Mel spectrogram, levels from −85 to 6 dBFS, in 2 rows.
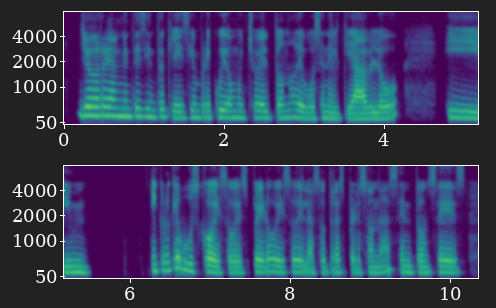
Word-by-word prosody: yo 235 -3 +5
realmente 220 -2 +2
siento 205 -1 -2
que 175 -4 -3
siempre 180 +1 -3
cuido 185 -2 0
mucho 180 0 -4
el 175 -1 0
tono 180 +2 -2
de 180 -3 +2
voz 155 -1 -3
en 170 - -1
el 150 -1 -3
que 155 - -3
hablo 155 - +2 0.6
y, 175 -3 0
mm, 160 -1 -1 0.8
y 200 - +4
creo 210 +1 -2
que 275 +6 +4
busco 190 - +3
eso, 150 -1 +1
espero 165 +3 +1
eso 160 0 -1
de 160 -1 +2
las 150 - -4
otras 160 +1 -4
personas. 155 +8 -4
Entonces, 155 0 -1
170 Hz, 170 wpm, -24 LUFS, 155-195 Hz, 0.8 s, yo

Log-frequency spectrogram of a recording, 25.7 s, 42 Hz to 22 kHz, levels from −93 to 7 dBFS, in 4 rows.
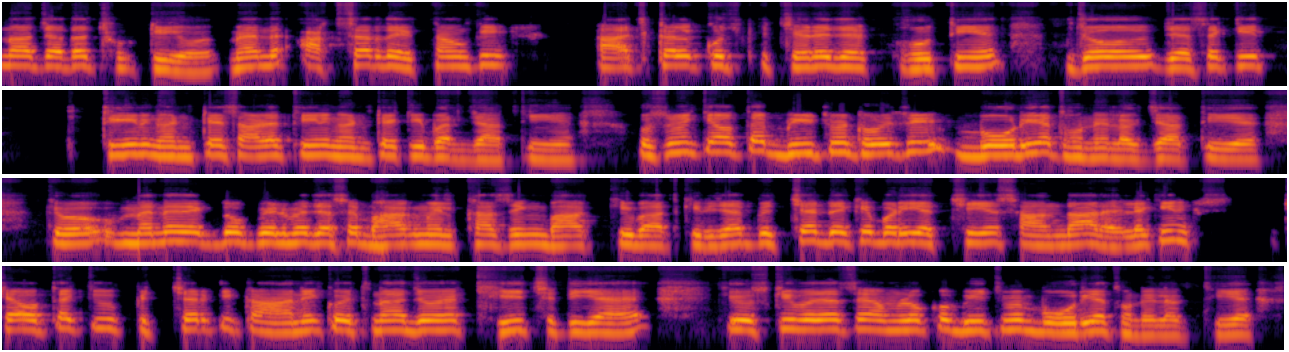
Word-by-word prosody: ना 200 0 +2
ज़्यादा 195 0 +2
छोटी 165 -4 -4
हो। 125 -1 -1
मैंने 190 +3 +1 0.2
अक्सर 205 -1 -1
देखता 190 -1 0
हूँ 190 - 0
कि 210 -1 -1 0.6
आजकल 200 -1 +1
कुछ 195 -1 +1
पिक्चरें 190 -1 +1
ज 180 -1 +2 0.2
होती 160 +3 +1
हैं, 190 +3 +2 0.4
जो 185 +3 +4
जैसे 170 +2 +1
कि 195 +3 0 0.6
3 195 +1 +3
घंटे, 165 +2 0
साढ़े 165 +2 +1
3 180 -1 +1
घंटे 160 0 0
की 170 0 -1
बन 150 -4 0
जाती 130 +2 -3
हैं। 130 0 -5 0.3
उसमें 210 +5 +1
क्या 225 - +2
होता 220 +3 0
है, 235 - -1
बीच 200 0 +1
में 220 0 +3
थोड़ी-सी 200 +4 +2 0.2
बोरियत 180 +3 +4
होने 150 -2 -2
लग 140 -1 0
जाती 140 +2 -2
है 130 -1 +2 0.4
कि 180 - +1
वो 175 +3 +1
मैंने 180 +3 +1
1-2 195 +1 +2
फ़िल्में 185 0 +3
जैसे 180 +1 +2
भाग 160 +2 +1
मिल्खा 165 +1 -1
सिंह 165 0 -2
भाग 150 0 0
की 165 - +2
बात 155 -1 0
करी 160 -3 -2
जाए, 165 +3 +2
पिक्चर 180 +4 +1
देखिए 200 +1 +2
बड़ी 190 -1 +2
अच्छी 180 +1 0
है, 185 - +2
शानदार 160 -1 0
है, 135 - +1
लेकिन 180 +9 0 0.5
क्या 200 0 +3
होता 195 +2 +1
है - - +2
कि 210 - -9
वो 215 - -3
पिक्चर 205 +1 -2
की 215 - -6
कहानी 175 0 0
को 200 - +2
इतना 190 +1 0
जो 190 +1 +3
है 195 - +2
खींच 180 +1 -1
दिया 165 -1 +1
है 170 +5 -1 0.4
कि 200 - +2
उसकी 205 +2 +2
वज़ह 200 0 +4
से 205 +1 -1
हम 190 -1 -1
लोग 195 0 +2
को 205 - +1
बीच 185 0 -1
में 200 -1 +1
बोरियत 165 +1 +2
होने 135 -3 -3
लगती 135 +1 -5
है। 145 -1 +1
180 Hz, 210 wpm, -22 LUFS, 160-195 Hz, 0.6 s, जो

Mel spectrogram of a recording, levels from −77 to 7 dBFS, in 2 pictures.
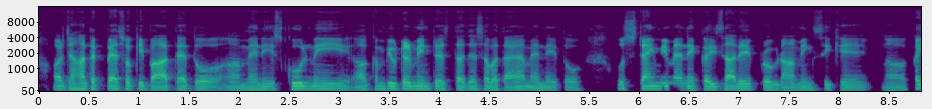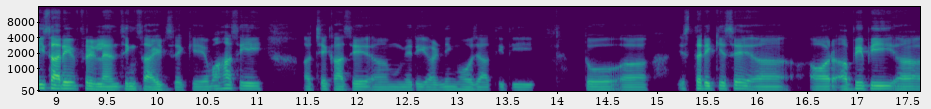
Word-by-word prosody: और 130 -1 +2
जहाँ 120 +2 +3
तक - - +1
पैसों 115 +2 +4
की 130 0 +1
बात 110 -1 +3
है 115 - +4
तो 115 0 -1
अ, 105 0 -6
मैंने 110 +2 -2
स्कूल 125 +3 0
में 120 - +1
ही 120 0 -1
अ, 105 +1 -3
कंप्यूटर 125 +2 +4
में 130 - +4
इंटरेस्ट 120 0 -1
था 115 - +4
जैसा 110 +1 -1
बताया 105 +1 0
मैंने 105 0 -3
तो, 105 0 -9 0.3
उस 135 -2 -5
टाइम 130 0 +5
भी 125 - +3
मैंने 120 0 +3
कई 115 -1 +2
सारे 115 +1 +4
प्रोग्रामिंग 105 0 -2
सीखे 105 0 -6
है। 100 0 -7
अ, 100 +1 -9
कई 160 0 +4
सारे 140 -3 +9
फ्रीलांसिंग 115 -1 +2
साइट्स 105 -1 0
सीखे, 110 +2 -7
वहाँ 125 +6 0
से 140 -2 -5
ही 125 -1 -1 0.4
अच्छे-खासे 115 0 -2
अ, 105 0 -8
मेरी 105 0 -7
अर्निंग 105 +1 -6
हो 105 0 -5
जाती 105 0 -7
थी। 105 0 -9 0.5
तो 110 - -5 0.2
अ, 105 -1 -5 0.3
इस - - -12
तरीके 130 -1 +2
से 135 0 0
अ, 110 - -4 0.5
और 115 0 0
अभी 115 +4 +1
भी 135 0 +2 0.2
अ, 115 -1 -2
115 Hz, 195 wpm, -23 LUFS, 105-125 Hz, 0.5 s, सारे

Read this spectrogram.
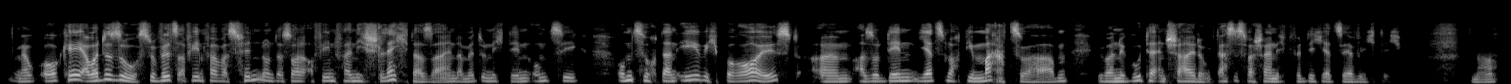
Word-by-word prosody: Na 140 0 -7
okay. 205 +7 +1
Aber 165 +4 +2
du 230 +4 +1
suchst, 170 - +3
du 170 -1 -6
willst 190 +2 +3
auf - - -7
jeden 180 -2 -3
Fall 160 -3 -6
was 140 - +5
finden 185 +2 -2
und 165 -3 -9
das 145 -2 +2
soll 150 -1 -3
auf - - -14
jeden 165 0 -7
Fall 155 -2 -7
nicht 155 -1 +3
schlechter 200 0 +1
sein, 135 +2 -4
damit 140 +2 -10
du - - -9
nicht 145 -2 -11
den 140 +1 -9
Umzieg 160 +1 -3 0.4
Umzug 170 -2 -1
dann 150 - -1
ewig 190 -1 -4
bereust. 170 - +3 0.2
Ähm, 135 0 -4
also, 145 +1 -2
den 160 +3 -2
jetzt 165 +3 +2
noch 165 -3 -7
die 155 - -6
Macht 140 - 0
zu 130 - +6
haben 120 +6 -6 0.3
über 135 0 -6
'ne 140 +1 -2
gute 175 +7 -3
Entscheidung, 140 -3 +5
das - - +4
ist 170 - +6
wahrscheinlich 135 -3 -2
für 135 - -12
dich 135 -1 -10
jetzt 125 - -4
sehr 125 -2 -3
wichtig, 120 -1 -12 0.7
ne? 120 +2 -13
150 Hz, 205 wpm, -24 LUFS, 140-170 Hz, 0.7 s, zu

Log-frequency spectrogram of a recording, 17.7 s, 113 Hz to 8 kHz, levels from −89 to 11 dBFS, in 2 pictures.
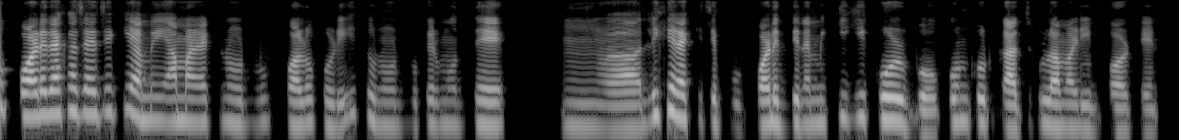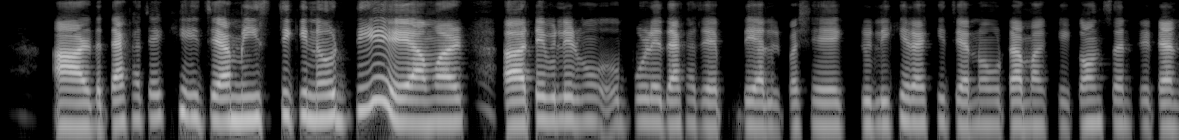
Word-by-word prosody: পরে 235 +1 +5
দেখা 270 +2 +1
যায় 250 -1 0
যে - - -6
কি? 290 - -13
আমি 210 0 -8
আমার 200 -1 -2
একটা 200 0 -32
নোটবুক 190 +2 -15
ফলো 180 +1 -3
করি। 175 -1 -10
তো - - -18
নোটবুকের 175 +1 -15
মধ্যে 180 +1 -5 0.6
উম 170 -1 -14 0.2
আ - - -3 0.2
লিখে 240 +4 -1
রাখি 220 -1 -2
যে - - -5
প - - -69 0.2
পরের 185 0 +1
দিন 195 - -4
আমি 190 0 -10
কি, 230 - -12
কি 225 - -9
করবো? 200 -8 +1 0.2
কোন, 195 - -6
কোন 195 -2 -4
কাজগুলা 175 +2 -2
আমার 170 0 -6
ইম্পোর্টেন্ট? 150 -1 -10 0.7
আর 175 0 +9 0.2
দেখা 200 +2 +2
যায় 225 0 -6
কি? 265 - -1 0.2
যে 210 - +2
আমি 205 0 +3
স্টিকি 240 +2 -1
নোট 220 0 +3
দিয়ে 360 +6 +5 0.3
আমার 195 +1 +5 0.4
আ - - +9 0.2
টেবলের 210 -1 +1
উ - - -9 0.2
উপরে 195 +1 -4
দেখা 185 +1 -1
যায় 175 -1 -2 0.2
দেওয়ালের 175 -2 -2
পাশে 175 +1 -11 0.2
একটু 175 +2 -17
লিখে 185 +3 -5
রাখি 190 +1 -5
যেন 180 -1 -1
ওটা 180 0 -3
আমাকে 180 0 -8 0.2
concentrate 185 -1 -7
and 175 -1 +1
190 Hz, 195 wpm, -22 LUFS, 180-210 Hz, 0.7 s, আর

